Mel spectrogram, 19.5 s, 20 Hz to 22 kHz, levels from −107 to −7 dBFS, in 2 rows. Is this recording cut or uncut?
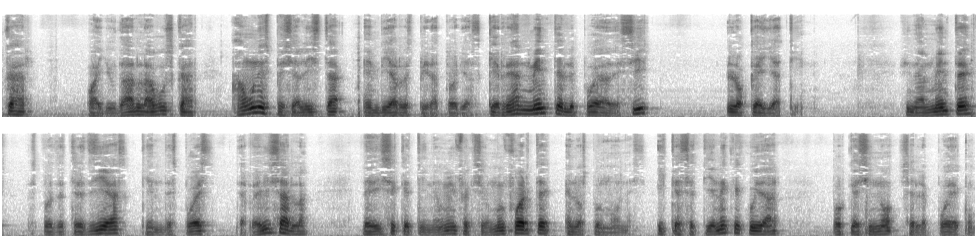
cut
